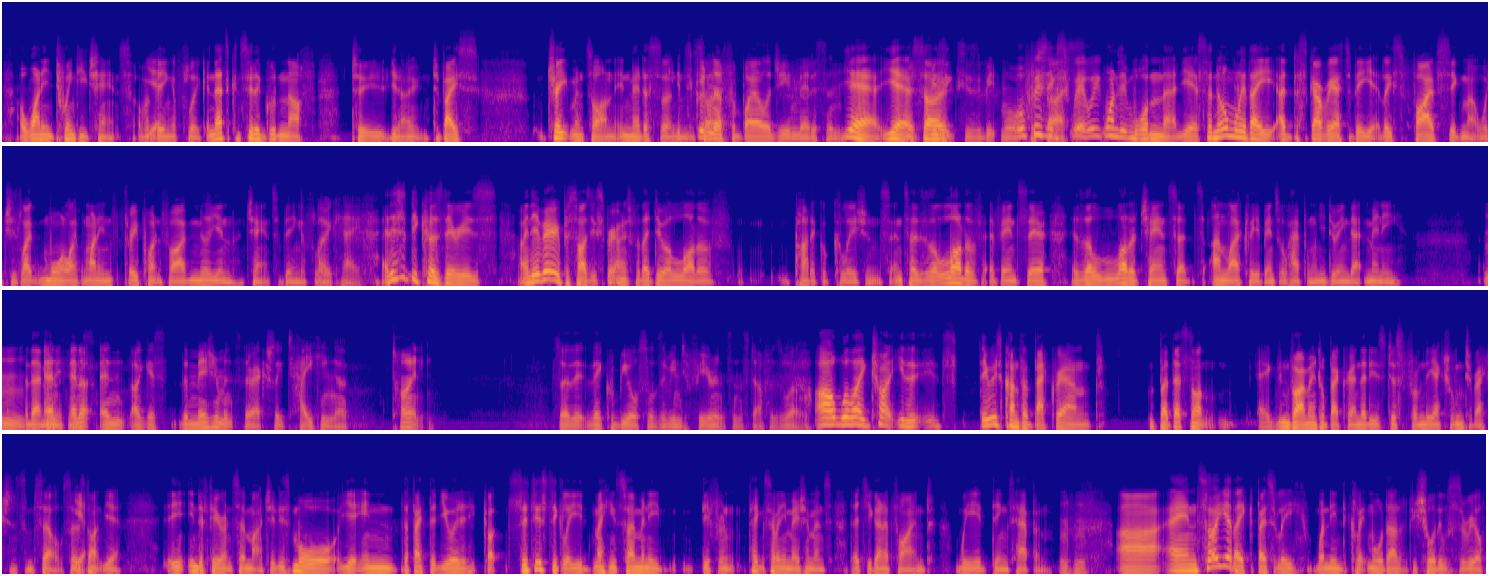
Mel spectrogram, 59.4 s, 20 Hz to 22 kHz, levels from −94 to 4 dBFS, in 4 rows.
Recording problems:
muffled; very; fading above 3 kHz

